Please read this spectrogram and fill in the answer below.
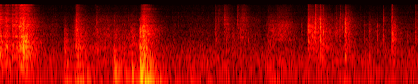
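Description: Handling noises: a clear plastic bag of dried marshmallow root crinkling as it is lifted and opened, with a few knocks, the loudest about a second and a half in and a quick cluster near the end.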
